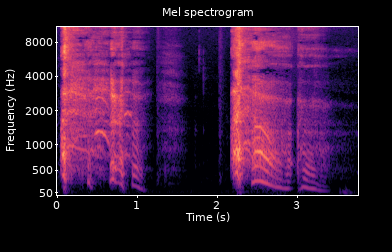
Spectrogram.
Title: Covid coughing 1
